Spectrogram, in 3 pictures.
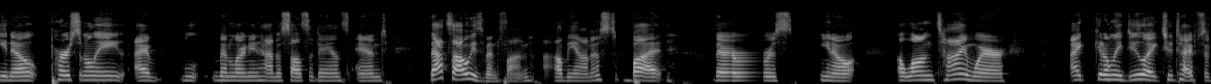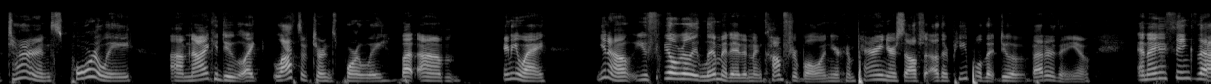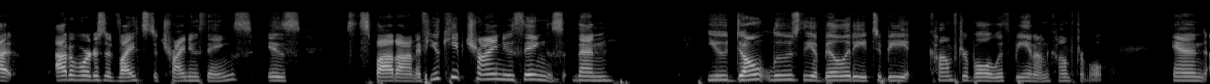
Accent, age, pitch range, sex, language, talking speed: American, 30-49, 175-220 Hz, female, English, 175 wpm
